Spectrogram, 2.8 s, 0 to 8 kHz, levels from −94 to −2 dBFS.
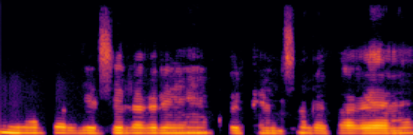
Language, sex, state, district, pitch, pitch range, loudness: Hindi, male, Jharkhand, Jamtara, 155 Hz, 150-155 Hz, -23 LUFS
